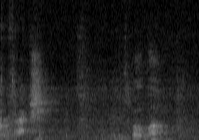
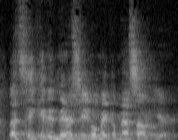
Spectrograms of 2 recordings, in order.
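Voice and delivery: louder, quick, bustling quote of a kind helper; brisk quoted helper; 10 dB louder, faster than usual. Retold or imitated. Linda at the sacristy steering the priest off, quick and loud. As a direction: rush the line out like someone steering you away from a mess. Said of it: "who meets me at the sacristy and says".

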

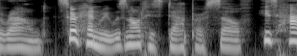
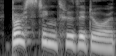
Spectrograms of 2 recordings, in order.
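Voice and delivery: ordinary delivery

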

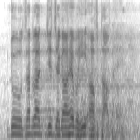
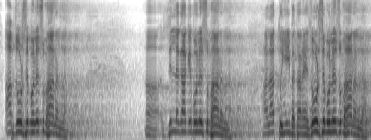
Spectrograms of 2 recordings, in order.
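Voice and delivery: belted call to the congregation; booming preacher's exhortation; very loud preaching; 14 dB louder than usual. Real, not acted. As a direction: project hard to rouse a whole crowd. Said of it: "میں اتنی زور سے بہت دنوں کے بعد بولا ہوں".

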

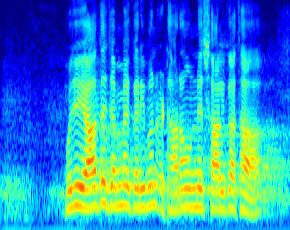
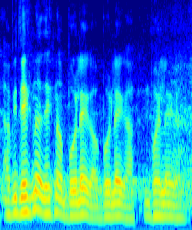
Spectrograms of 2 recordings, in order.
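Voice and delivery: low, softer aside to onlookers; conspiratorial aside; 5 semitones lower, 8 dB quieter than usual. Retold or imitated. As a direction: imitate an aunt tipping off the others. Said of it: "अपने साथ वालों को बोलती". (धीमे से बगल वालों को इशारा)

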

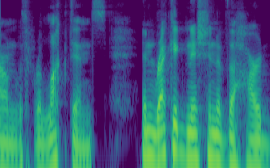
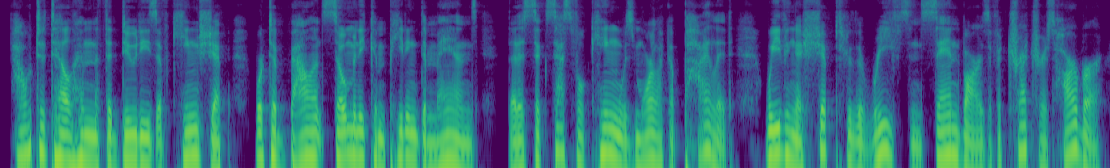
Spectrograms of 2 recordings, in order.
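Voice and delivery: ordinary delivery, nothing marked

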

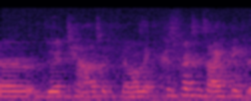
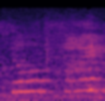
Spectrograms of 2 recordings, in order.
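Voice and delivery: mock crying plea; 9 semitones higher than usual. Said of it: "Sammy shows up and goes".

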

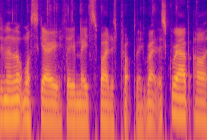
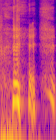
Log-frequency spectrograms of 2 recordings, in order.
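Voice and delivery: squealing high laugh; 13 semitones higher, 9 dB louder than usual. Real, not acted. Laughing at his own worry.

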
